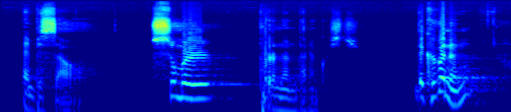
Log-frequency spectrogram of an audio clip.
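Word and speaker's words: ἐμφυσάω: 여기 오늘 본문에 엠피사오 그리스도로 그렇게 발음합니다. 엠피사오.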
